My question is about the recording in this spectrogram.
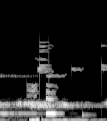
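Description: Electronic music: a held synthesizer tone with short, higher pitched synth notes coming in over it from about half a second in.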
